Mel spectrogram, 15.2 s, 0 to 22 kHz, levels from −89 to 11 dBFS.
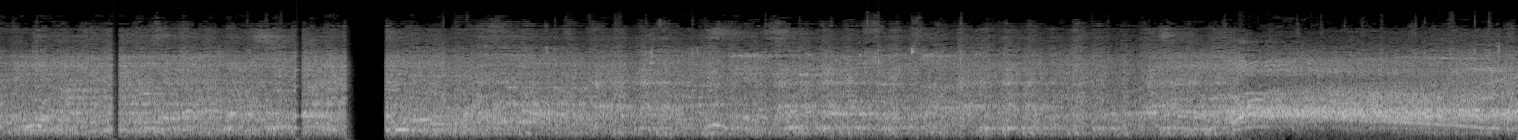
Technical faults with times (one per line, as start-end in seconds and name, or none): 1.12-1.21 short stall from a late packet
2.97-3.04 short stall from a late packet
3.46-3.87 call audio freeze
